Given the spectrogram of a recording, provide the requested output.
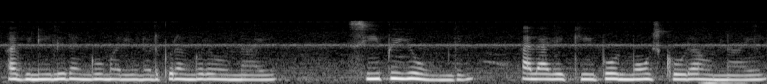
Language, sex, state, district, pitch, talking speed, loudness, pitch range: Telugu, female, Telangana, Mahabubabad, 235 Hz, 110 wpm, -12 LUFS, 225-245 Hz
